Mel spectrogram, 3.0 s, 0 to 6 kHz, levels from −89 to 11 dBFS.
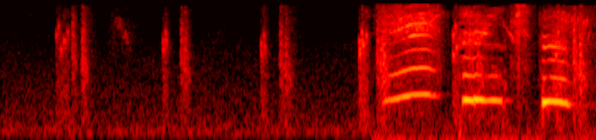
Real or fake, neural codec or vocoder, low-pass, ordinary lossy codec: real; none; 5.4 kHz; MP3, 32 kbps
